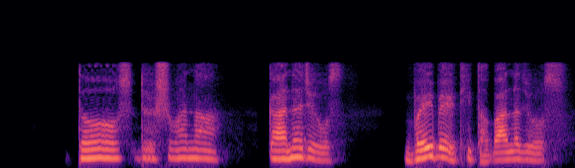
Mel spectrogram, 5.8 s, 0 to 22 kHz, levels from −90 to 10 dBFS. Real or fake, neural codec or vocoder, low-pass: fake; codec, 16 kHz in and 24 kHz out, 0.4 kbps, LongCat-Audio-Codec, fine tuned four codebook decoder; 5.4 kHz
